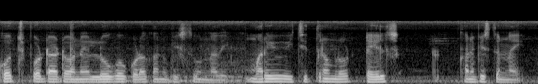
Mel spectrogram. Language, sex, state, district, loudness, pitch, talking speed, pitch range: Telugu, male, Telangana, Mahabubabad, -19 LUFS, 125 Hz, 135 wpm, 120-135 Hz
